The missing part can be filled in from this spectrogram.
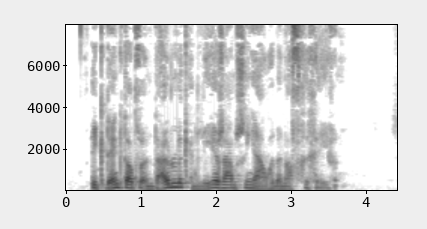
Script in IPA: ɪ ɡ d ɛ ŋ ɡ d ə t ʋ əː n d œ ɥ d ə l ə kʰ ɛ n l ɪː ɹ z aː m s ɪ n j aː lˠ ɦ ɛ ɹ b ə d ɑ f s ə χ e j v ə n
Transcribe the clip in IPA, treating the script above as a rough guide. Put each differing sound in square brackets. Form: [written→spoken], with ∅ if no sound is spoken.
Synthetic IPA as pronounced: ɪ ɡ d ɛ ŋ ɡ d [ə→ɑ] t ʋ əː n d œ ɥ d ə l ə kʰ ɛ n l ɪː ɹ z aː m s ɪ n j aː lˠ ɦ ɛ [ɹ→∅] b ə [d→n] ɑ f [s→χ] ə χ e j v ə n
